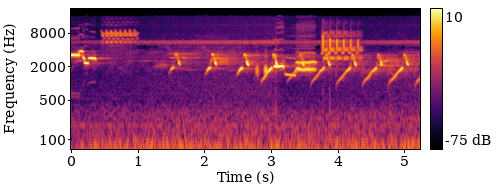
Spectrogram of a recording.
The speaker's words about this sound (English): Wherever you live, with the advent of spring, birds renew the world with song.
